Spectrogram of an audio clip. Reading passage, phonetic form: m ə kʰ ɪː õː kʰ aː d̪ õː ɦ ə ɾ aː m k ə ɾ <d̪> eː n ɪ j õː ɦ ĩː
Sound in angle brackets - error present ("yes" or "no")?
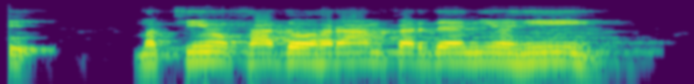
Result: no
